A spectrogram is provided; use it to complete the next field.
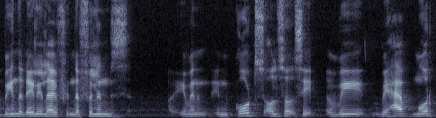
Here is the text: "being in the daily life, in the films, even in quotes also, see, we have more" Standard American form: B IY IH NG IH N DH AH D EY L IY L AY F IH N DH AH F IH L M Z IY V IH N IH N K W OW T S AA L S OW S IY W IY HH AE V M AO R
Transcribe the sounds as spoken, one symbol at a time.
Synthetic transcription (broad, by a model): B IY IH IH N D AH D EY L IY L AY F IH N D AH F IH L M Z IY V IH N IH N K OW T S AA L S OW S IY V IY HH AE V M AO R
